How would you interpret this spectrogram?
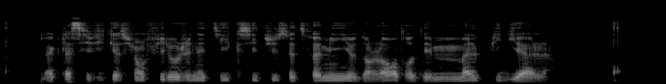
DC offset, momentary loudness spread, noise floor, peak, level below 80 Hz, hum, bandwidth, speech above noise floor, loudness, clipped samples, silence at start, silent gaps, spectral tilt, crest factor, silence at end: under 0.1%; 17 LU; -82 dBFS; -18 dBFS; -88 dBFS; none; 11 kHz; 43 dB; -38 LUFS; under 0.1%; 0.05 s; none; -2 dB/octave; 22 dB; 0.45 s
